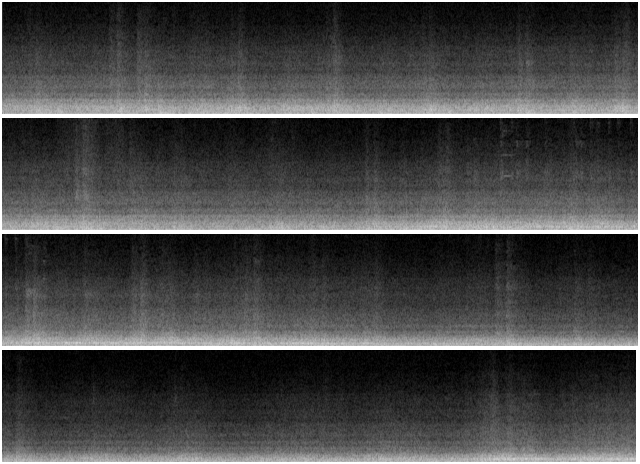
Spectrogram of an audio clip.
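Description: Joban Line electric commuter train running at speed, heard from inside the carriage as it crosses a steel truss bridge: a steady rumble of wheels on rails, with a humming tone that wavers in pitch about halfway through.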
